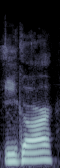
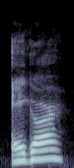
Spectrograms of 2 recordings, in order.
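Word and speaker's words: Egar: But I think I said his name wrong. I said it's Igor. It's really Agar. Yeah, Shuli Agar, but I said Igor.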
